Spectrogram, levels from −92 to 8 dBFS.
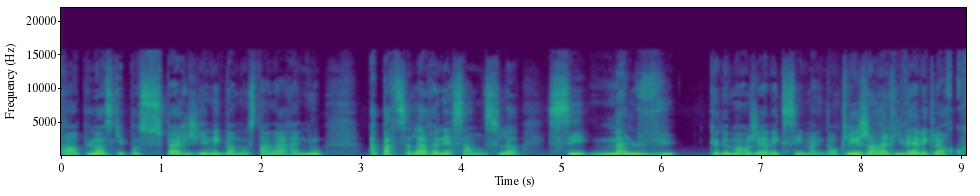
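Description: A short recording of speech, with no technical fault to be heard anywhere in it. There is nothing here that calls for a time or a cause.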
